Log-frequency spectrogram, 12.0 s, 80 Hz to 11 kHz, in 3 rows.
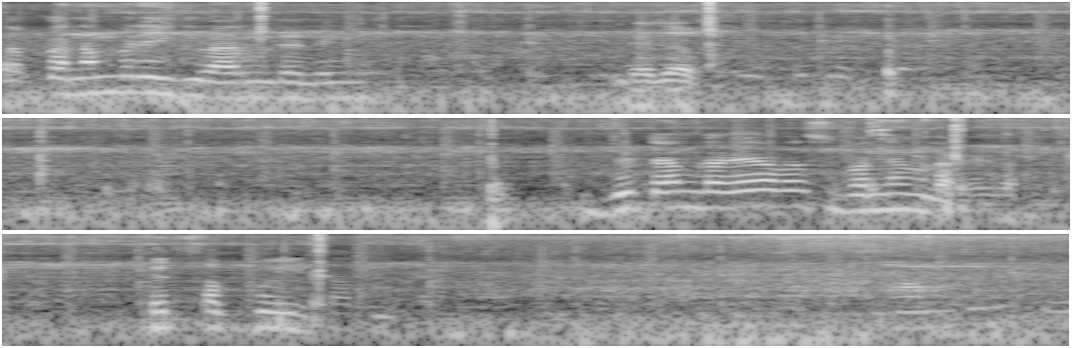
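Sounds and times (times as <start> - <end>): faint voices: 0.0 - 9.8
street rumble: 0.0 - 12.0.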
